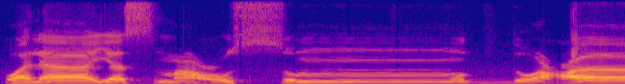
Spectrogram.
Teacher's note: قرآن پاک میں میم مشدد جب بھی آ جائے تو اس کو ہم غنّے کے ساتھ پڑھتے ہیں، یہاں پر آپ نے غنّہ کرنا ہے۔ اور عین کے اوپر دیکھیں تو بڑی مد ہے، اس کو آپ نے 5 الف کے برابر کھینچ کر پڑھنا ہے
